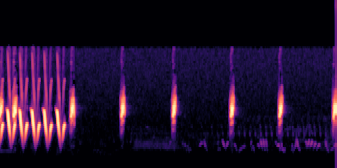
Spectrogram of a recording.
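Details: American sparrow of the genus Spizella giving a quick run of about eight sharp, down-slurred high notes, followed by single bright chips spaced roughly every half second.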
